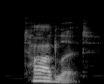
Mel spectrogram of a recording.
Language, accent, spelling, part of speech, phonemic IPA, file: English, Australia, tardlet, noun, /ˈtɑː(ɹ)dlət/, En-au-tardlet.ogg
- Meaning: 1. A young or inconsequential fool 2. A child with a cognitive disability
